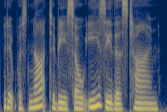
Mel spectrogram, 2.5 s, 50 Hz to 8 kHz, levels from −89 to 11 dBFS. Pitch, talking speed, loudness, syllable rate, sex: 160 Hz, 240 wpm, -14 LUFS, 4.7 syllables/s, female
